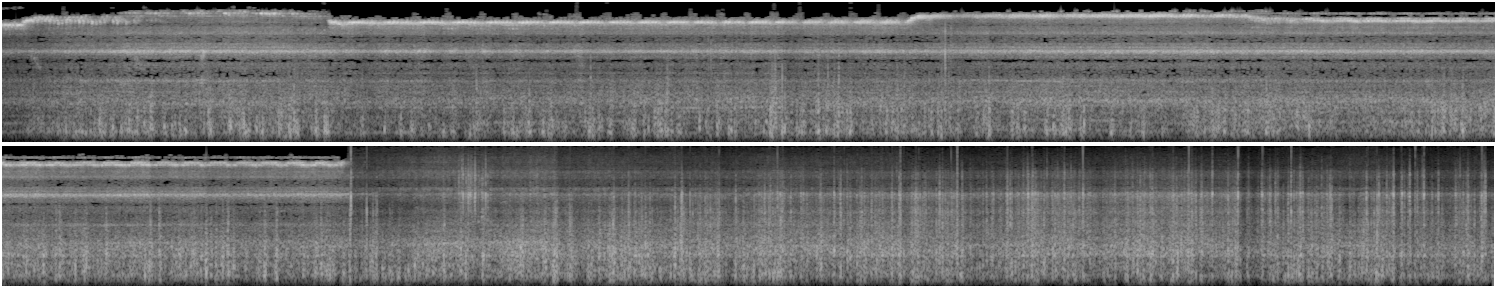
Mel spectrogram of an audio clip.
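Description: Wind buffeting the microphone, with road and engine noise and rattling from an open vehicle riding down a mountain road. A thin high whine shifts pitch in steps and stops about two-thirds of the way through.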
